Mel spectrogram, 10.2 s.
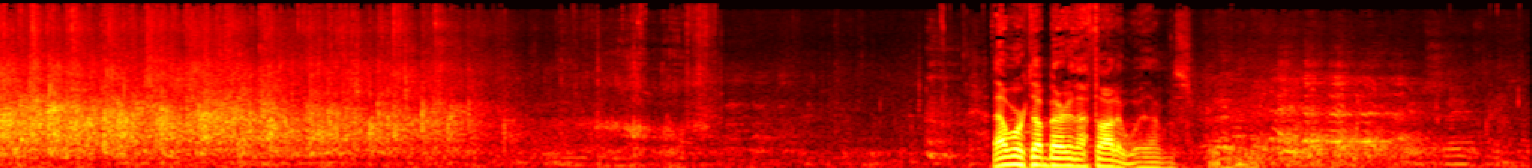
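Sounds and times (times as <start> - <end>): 
crowd applauding: 0.0 - 3.6
speech: 6.6 - 8.6
laughter: 8.0 - 10.1.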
